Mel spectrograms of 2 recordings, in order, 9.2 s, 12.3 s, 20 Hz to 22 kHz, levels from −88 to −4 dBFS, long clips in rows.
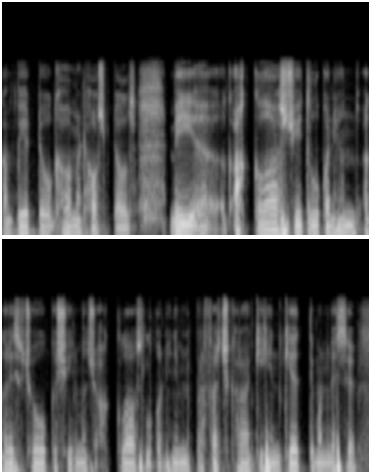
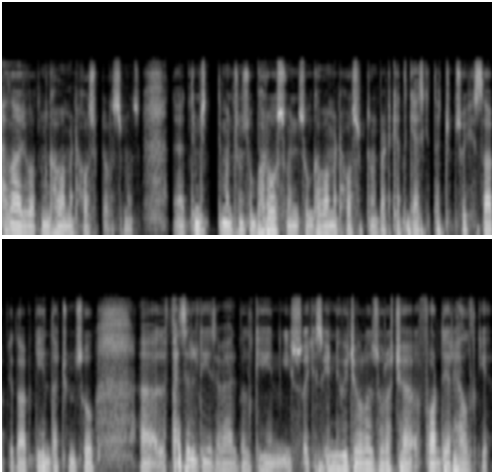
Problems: constant background noise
